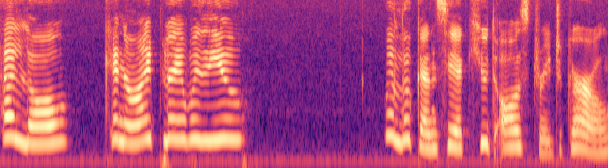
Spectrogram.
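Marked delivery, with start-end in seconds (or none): 0.0-2.5 tiny, small, high little voice. Narrating a story, a cute ostrich girl speaks up unseen: small voice. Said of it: "we can hear a small voice".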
